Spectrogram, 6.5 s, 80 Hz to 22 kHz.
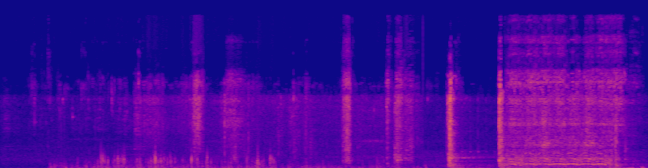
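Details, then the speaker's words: Abandoned 1962 International Harvester B-series farm truck, long-sitting, gas poured down the carburetor throat: uneven starter cranking with a few brief sputters that almost catch, then die; cranks but won't keep running. Tank fuel not priming through; cause suspected, not confirmed. "but uh still it should it should be dirty from sitting so long to say for sure but no fires oh yeah it sounded like it wanted to catch there a couple times"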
